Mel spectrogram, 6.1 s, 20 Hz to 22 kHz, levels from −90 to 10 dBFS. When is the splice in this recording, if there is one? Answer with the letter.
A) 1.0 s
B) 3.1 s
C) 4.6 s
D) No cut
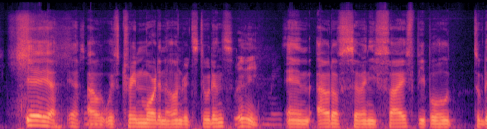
A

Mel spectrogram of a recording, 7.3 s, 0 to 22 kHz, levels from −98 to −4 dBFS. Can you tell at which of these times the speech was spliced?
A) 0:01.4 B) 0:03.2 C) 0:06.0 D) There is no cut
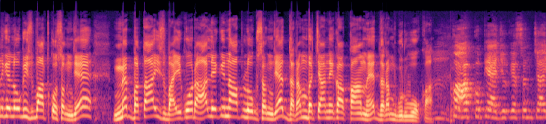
C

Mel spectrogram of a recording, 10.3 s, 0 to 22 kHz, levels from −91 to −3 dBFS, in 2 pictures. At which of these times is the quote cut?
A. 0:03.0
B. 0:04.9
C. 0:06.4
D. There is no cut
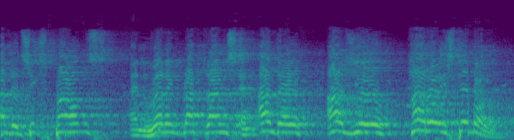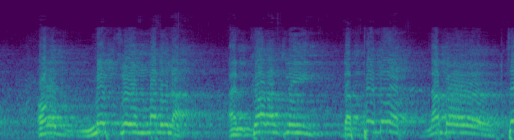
D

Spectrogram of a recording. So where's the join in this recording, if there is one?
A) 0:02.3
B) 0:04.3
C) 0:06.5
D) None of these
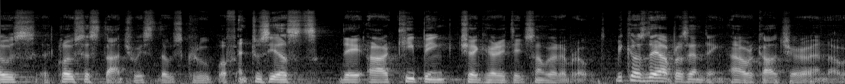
A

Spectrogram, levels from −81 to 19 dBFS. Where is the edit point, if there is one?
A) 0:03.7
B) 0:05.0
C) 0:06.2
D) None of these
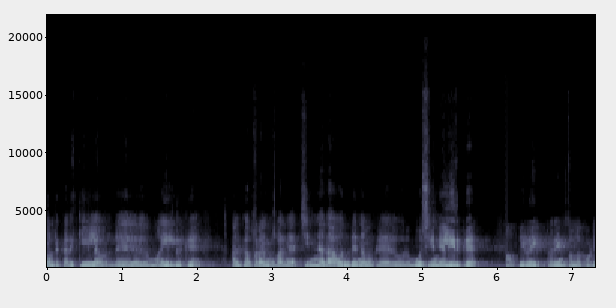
C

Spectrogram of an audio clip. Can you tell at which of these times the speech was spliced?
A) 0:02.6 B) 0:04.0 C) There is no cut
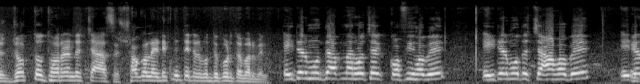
A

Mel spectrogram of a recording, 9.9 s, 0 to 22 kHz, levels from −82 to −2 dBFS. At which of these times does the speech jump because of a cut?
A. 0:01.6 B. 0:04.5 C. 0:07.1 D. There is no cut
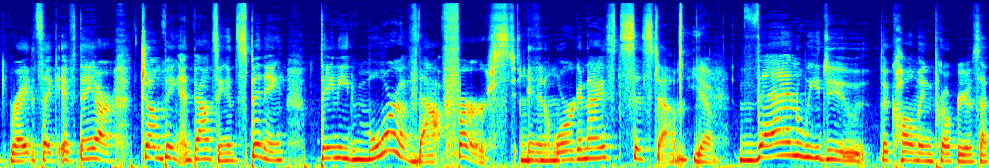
D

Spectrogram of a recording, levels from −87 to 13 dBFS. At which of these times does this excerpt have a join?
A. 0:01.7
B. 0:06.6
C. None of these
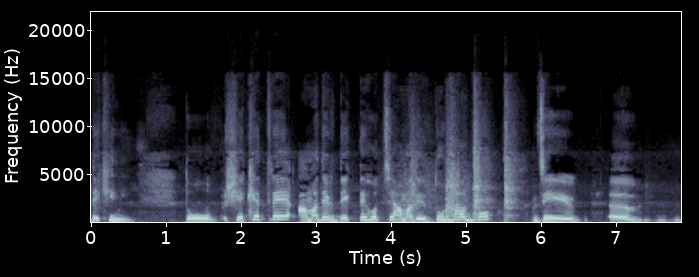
C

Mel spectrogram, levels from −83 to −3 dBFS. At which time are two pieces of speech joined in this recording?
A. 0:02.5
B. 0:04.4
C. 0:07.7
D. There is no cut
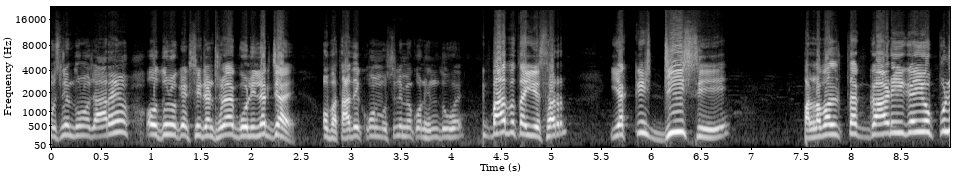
B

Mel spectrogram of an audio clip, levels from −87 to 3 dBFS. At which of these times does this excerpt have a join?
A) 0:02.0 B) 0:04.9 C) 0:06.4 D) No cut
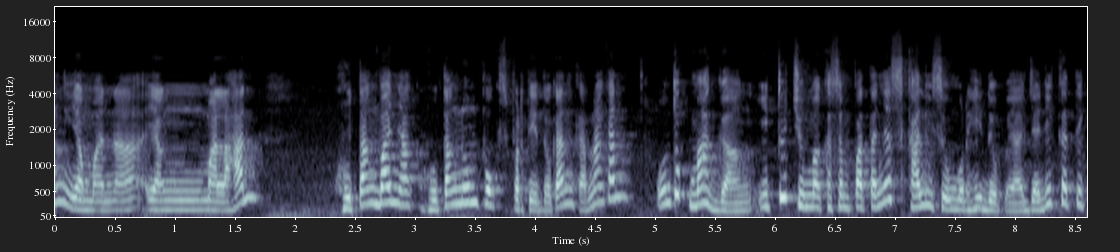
B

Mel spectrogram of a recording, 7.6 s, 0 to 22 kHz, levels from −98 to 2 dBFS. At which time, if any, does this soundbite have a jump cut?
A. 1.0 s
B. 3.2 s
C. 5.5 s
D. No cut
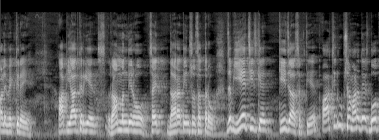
D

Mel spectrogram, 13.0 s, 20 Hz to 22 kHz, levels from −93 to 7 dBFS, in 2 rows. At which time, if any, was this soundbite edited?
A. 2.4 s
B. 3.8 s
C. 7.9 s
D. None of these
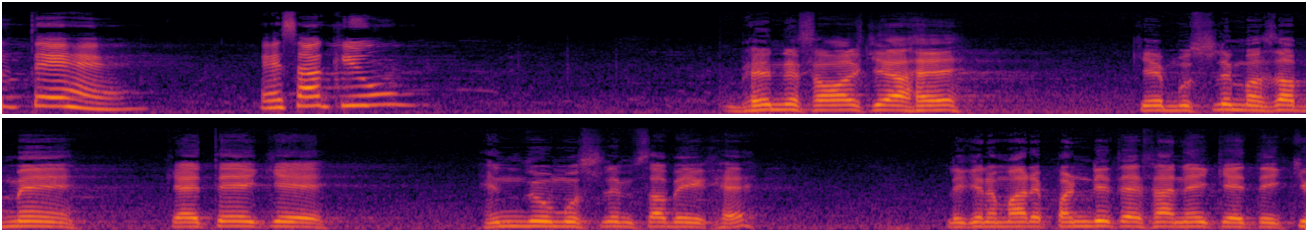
B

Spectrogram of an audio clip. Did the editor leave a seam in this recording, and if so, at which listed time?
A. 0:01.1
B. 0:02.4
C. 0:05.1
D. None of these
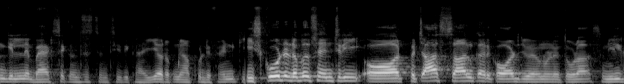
B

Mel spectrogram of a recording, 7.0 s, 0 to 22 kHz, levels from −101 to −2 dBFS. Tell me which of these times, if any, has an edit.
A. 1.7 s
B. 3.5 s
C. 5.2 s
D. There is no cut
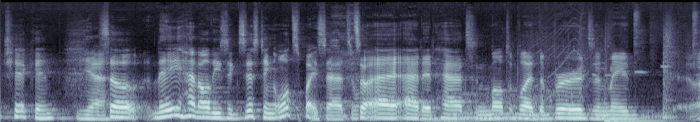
B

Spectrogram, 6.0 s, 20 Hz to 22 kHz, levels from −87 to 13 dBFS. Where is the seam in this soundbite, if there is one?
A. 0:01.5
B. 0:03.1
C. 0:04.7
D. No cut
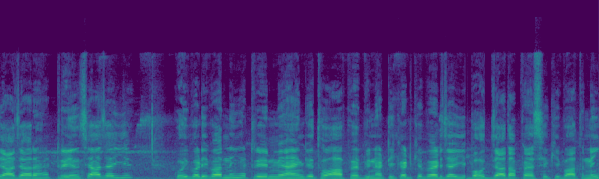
C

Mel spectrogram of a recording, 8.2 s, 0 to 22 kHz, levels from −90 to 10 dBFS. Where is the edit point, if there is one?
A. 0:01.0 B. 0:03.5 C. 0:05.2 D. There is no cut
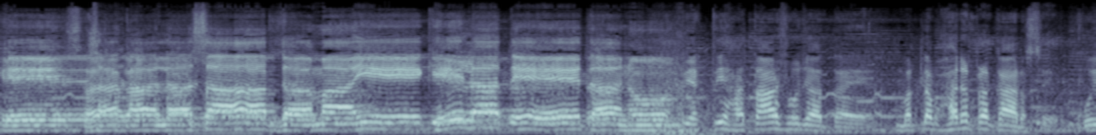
C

